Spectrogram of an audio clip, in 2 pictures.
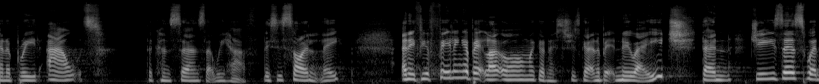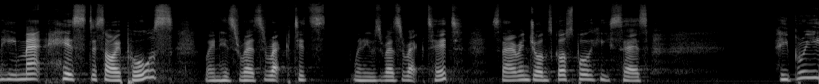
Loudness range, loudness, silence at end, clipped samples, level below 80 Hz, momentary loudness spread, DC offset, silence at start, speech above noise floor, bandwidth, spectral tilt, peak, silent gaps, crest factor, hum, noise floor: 6 LU; -29 LUFS; 0 s; under 0.1%; -62 dBFS; 14 LU; under 0.1%; 0 s; 40 dB; 20 kHz; -3.5 dB/octave; -8 dBFS; none; 22 dB; none; -69 dBFS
